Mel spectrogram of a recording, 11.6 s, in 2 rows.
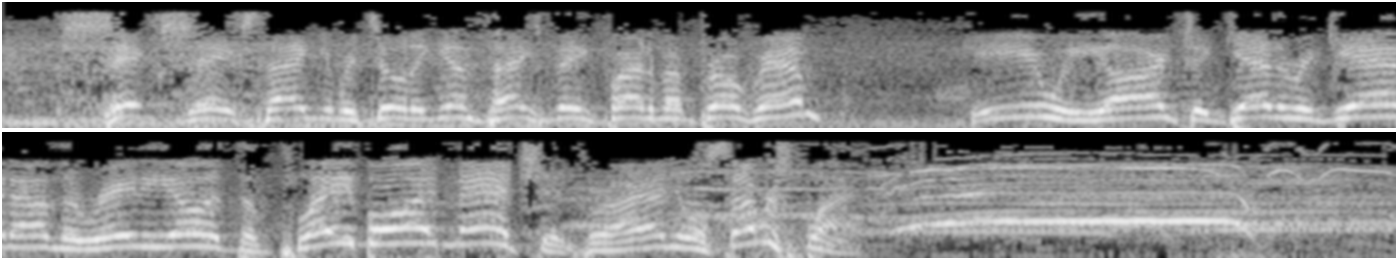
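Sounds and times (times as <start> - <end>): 
speech: 0.4 - 9.5
party crowd of contest-winning radio listeners cheering at Playboy Mansion pool party: 8.1 - 11.6
long held high whoop sliding downward: 9.4 - 11.6.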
